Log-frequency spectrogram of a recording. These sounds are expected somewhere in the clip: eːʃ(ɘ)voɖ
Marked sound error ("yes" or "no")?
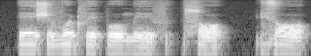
no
